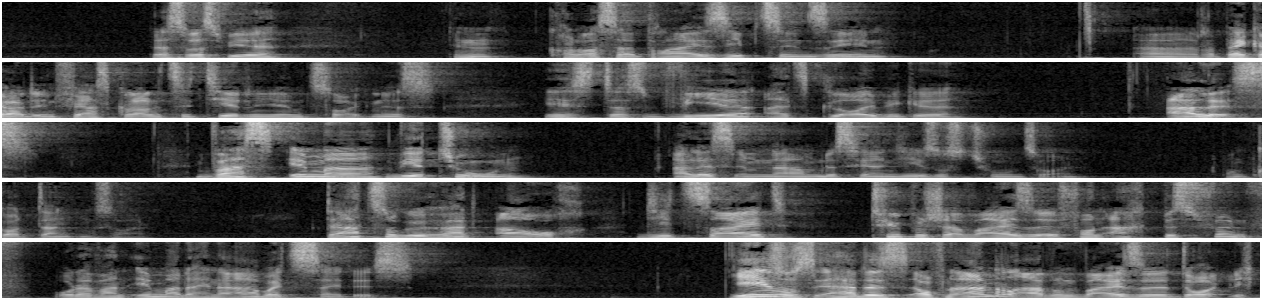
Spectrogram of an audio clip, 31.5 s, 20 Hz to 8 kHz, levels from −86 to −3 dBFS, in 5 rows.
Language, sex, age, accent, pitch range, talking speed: German, male, 30-49, German, 145-215 Hz, 125 wpm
